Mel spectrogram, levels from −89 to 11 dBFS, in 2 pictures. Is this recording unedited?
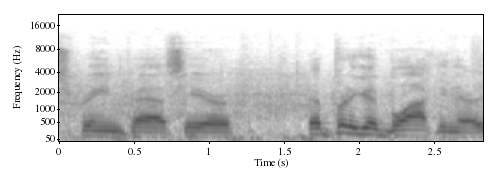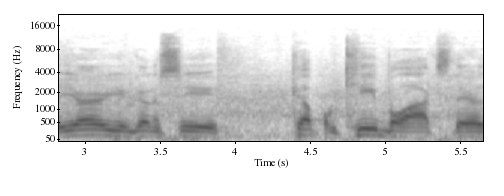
no; 1 cut; at 2.1 s

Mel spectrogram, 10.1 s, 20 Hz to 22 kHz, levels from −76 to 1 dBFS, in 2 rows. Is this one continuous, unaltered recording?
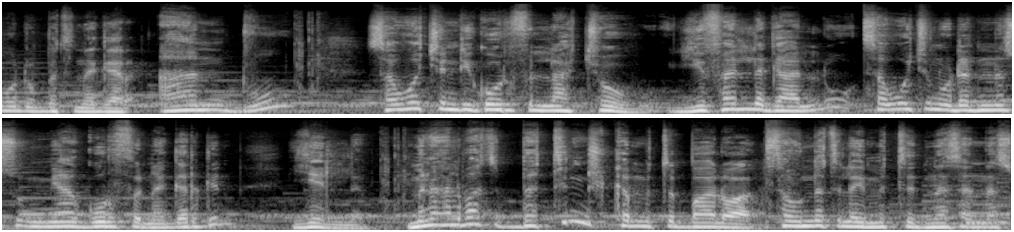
no; 3 cuts; at 4.3 s, 6.9 s, 8.9 s

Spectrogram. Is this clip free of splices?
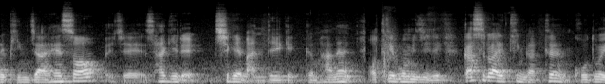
no; 1 cut; at 3.7 s

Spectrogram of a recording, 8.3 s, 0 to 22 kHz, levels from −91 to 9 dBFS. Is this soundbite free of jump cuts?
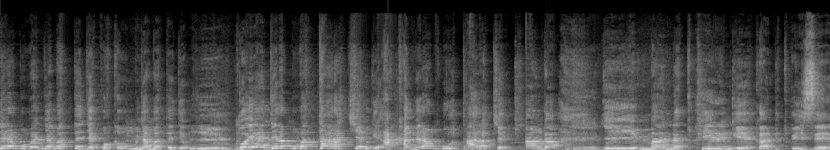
no; 1 cut; at 5.2 s

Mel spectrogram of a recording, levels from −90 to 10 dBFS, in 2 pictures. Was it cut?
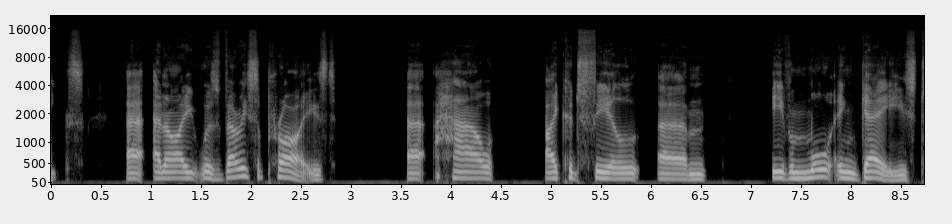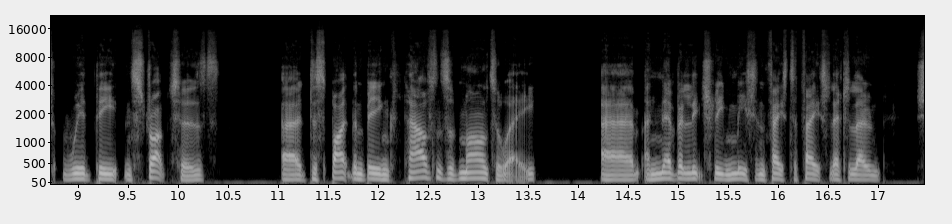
no; 0 cuts

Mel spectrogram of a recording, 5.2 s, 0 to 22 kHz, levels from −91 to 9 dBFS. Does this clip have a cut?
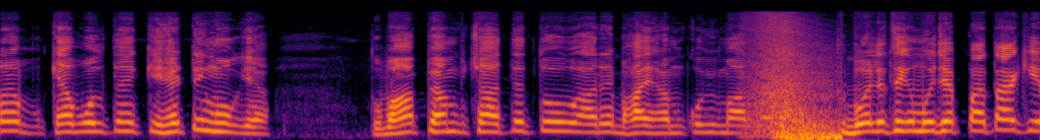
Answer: yes; 1 cut; at 3.8 s

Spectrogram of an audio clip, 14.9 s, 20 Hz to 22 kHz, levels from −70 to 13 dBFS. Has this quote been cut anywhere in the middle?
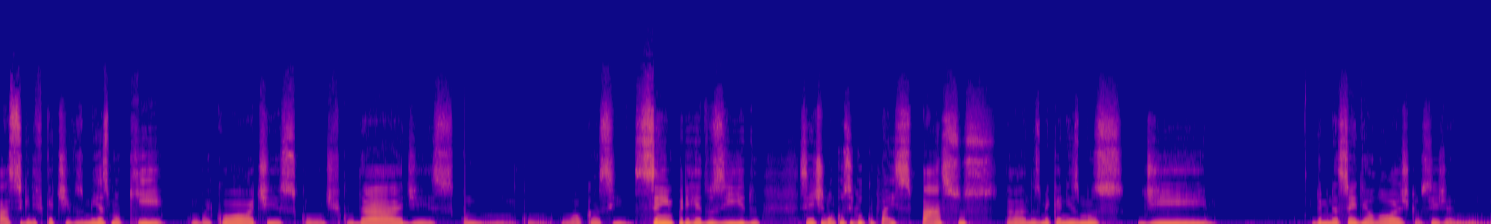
yes; 3 cuts; at 1.8 s, 4.6 s, 6.4 s

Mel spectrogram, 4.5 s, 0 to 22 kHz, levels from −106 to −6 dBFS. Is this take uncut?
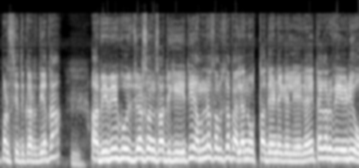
yes; 0 cuts

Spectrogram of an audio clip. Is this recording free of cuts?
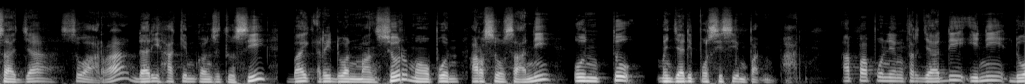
no; 5 cuts; at 2.8 s, 4.6 s, 5.6 s, 6.5 s, 8.4 s

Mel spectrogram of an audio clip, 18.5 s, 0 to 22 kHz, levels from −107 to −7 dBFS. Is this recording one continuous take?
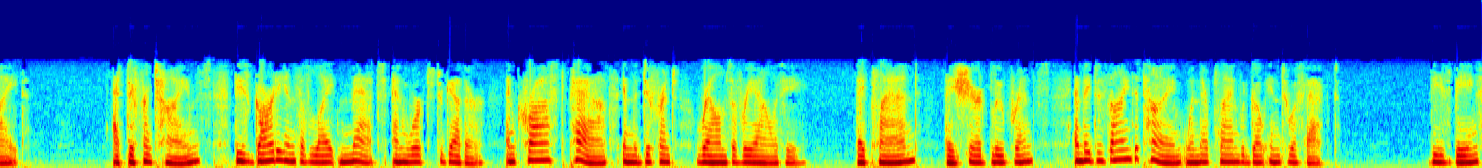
yes; 0 cuts

